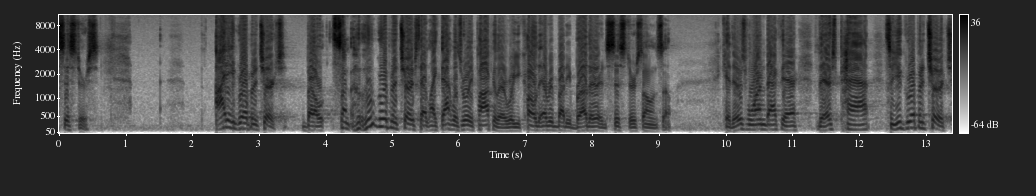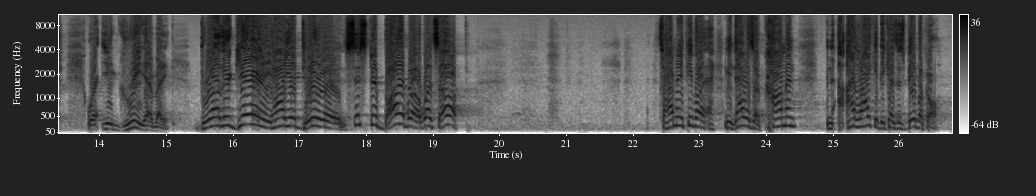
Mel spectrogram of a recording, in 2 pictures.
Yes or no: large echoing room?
yes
